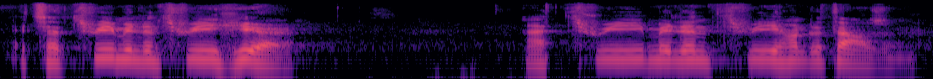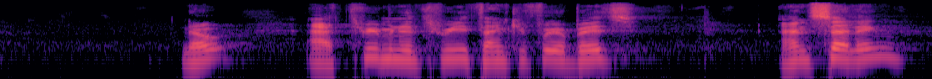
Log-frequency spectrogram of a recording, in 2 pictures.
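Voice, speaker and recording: A man with a high-pitched voice conducts a live sale as a fine art auctioneer. He calls out figures and repeats them in a formal, poised delivery, politely prompting bidders in the saleroom. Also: fairly bright tone.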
